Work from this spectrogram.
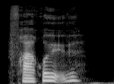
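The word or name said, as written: FRARØVES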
